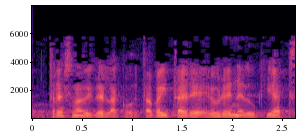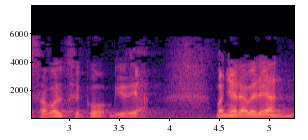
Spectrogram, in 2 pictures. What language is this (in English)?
Basque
